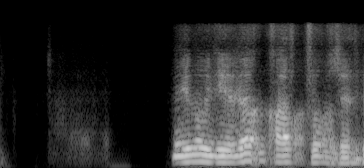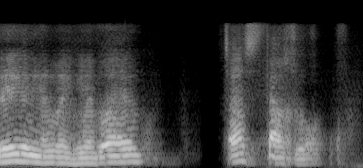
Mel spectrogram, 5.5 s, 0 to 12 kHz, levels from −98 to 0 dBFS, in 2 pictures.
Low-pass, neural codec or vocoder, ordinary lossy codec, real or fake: 7.2 kHz; codec, 16 kHz, 0.5 kbps, FreqCodec, smaller model; AAC, 48 kbps; fake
